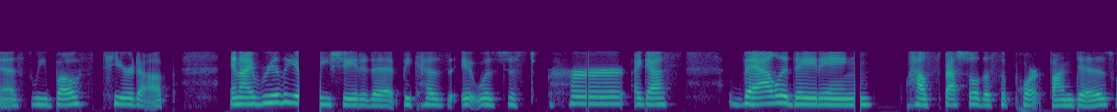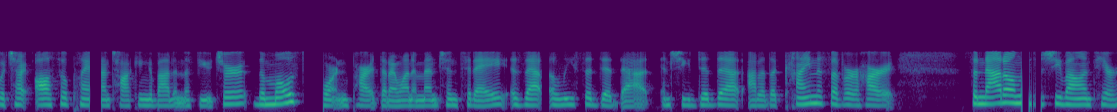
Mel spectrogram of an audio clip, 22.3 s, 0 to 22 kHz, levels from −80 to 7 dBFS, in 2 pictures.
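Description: Packet loss filled with silence cuts hard-edged holes into the speech at 2.98 s (after "I really", about 220 ms), 5.86 s, 8.54 s (before "how special the support"), 12.06 s (after "is which I also"), 14.2 s, 16.58 s, and in scattered gaps from 21.38 to 21.58 s. Each gap is a multiple of 20 ms, which points to 20 ms packets replaced by silence. The waveform drops abruptly to a flat line and the spectrogram shows blank vertical bands. The G.711 telephone band still caps the spectrum at 4 kHz.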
